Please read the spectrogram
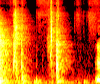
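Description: Oracle cards being dealt from the deck and laid on a cloth-covered table: a sharp tap at the start, then a few softer taps and card slides.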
